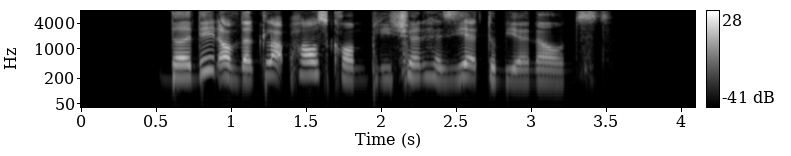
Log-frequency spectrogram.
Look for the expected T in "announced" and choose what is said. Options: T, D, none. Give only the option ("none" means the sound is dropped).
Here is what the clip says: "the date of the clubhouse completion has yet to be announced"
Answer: T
